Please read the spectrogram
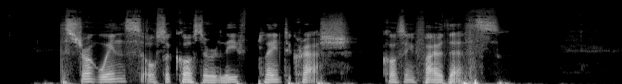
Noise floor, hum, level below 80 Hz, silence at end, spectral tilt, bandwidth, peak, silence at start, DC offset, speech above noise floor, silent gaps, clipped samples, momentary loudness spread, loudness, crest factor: -59 dBFS; none; -32 dBFS; 1.1 s; -4.5 dB/octave; 14.5 kHz; -2 dBFS; 0.45 s; under 0.1%; 40 dB; none; under 0.1%; 9 LU; -21 LUFS; 20 dB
